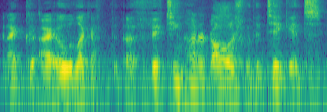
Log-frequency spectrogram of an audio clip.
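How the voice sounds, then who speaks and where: A man giving an unscripted personal monologue about his own hardships, halting and often circling back to repeat himself. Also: low voice, level tone, a bit bright, a little hiss or hum. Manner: halting, repetitive, circling back over points. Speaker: storyteller recounting personal hardship.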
